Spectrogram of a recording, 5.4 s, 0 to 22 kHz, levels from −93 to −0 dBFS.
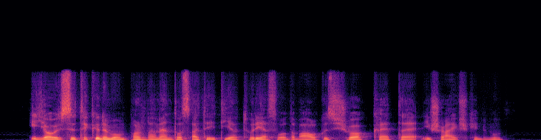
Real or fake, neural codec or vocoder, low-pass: fake; codec, 16 kHz in and 24 kHz out, 0.6 kbps, FocalCodec, streaming, 4096 codes; 10.8 kHz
